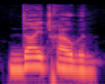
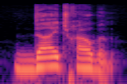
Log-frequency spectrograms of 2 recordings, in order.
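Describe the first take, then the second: No difference in how they are said.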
